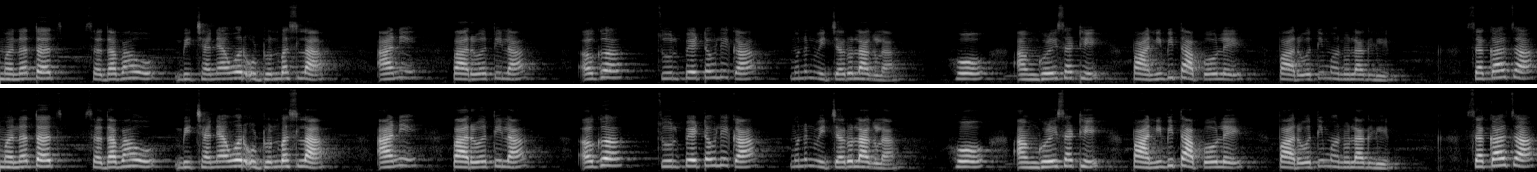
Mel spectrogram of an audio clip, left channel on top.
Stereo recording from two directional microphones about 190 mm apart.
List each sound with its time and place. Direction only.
0.0 s a woman's voice: 15° right (ahead or behind)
